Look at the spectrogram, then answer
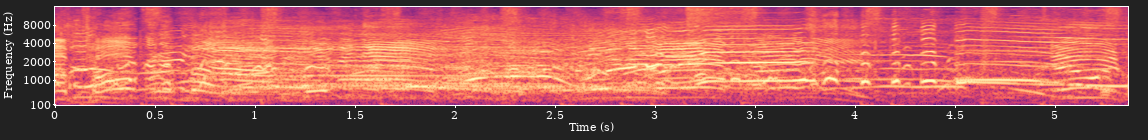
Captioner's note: crowd cheering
